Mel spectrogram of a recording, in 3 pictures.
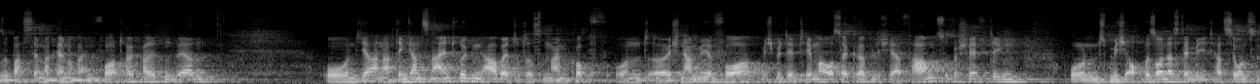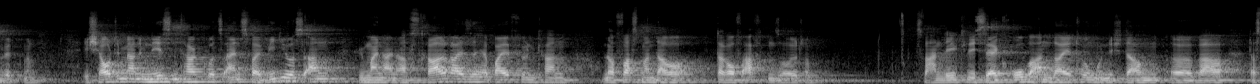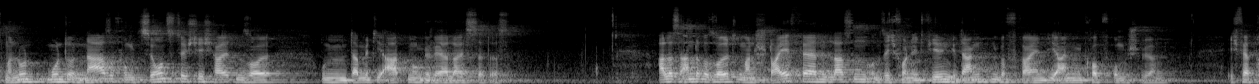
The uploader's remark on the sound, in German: Aufzeichnung des Vortrags auf der ALIEN.DE Konferenz. In Frankfurt am Main.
